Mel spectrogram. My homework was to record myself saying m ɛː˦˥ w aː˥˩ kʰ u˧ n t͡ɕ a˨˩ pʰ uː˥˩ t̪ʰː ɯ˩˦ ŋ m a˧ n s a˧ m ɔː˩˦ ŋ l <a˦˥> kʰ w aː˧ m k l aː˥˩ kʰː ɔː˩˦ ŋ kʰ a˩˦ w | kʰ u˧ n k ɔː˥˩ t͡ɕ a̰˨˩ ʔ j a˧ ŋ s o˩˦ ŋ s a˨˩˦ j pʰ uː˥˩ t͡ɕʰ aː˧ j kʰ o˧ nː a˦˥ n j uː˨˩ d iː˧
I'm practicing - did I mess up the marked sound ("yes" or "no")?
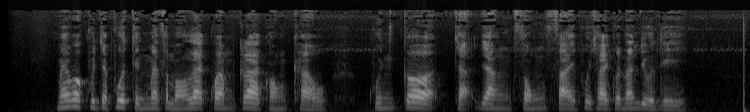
yes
